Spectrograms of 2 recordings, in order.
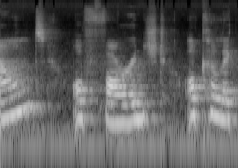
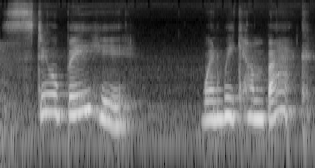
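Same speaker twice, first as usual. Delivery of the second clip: put-on reading to children. A narrator's reading. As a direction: read the picture book aloud to little listeners, unhurried. Reads picture book aloud.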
